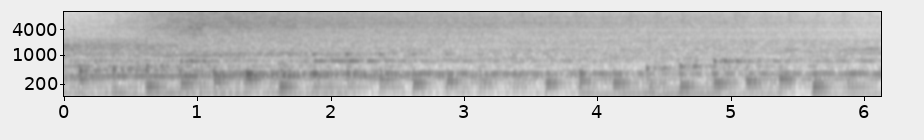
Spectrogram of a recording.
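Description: Live ambient electronic music played on hardware synthesizers and a sampler (Behringer Crave, Elektron Model:Cycles, Korg Volca Sample 2). A low bass line and a repeating figure of short synth notes run over held pad tones. A wash of hissy noise swells in at the start and fades away over the next few seconds.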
